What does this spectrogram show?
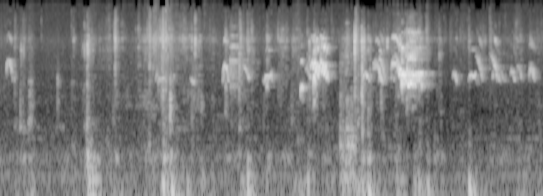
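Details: Three-week-old Easter Egger chicks at home give irregular high chirps and short trills over frequent scratching, rustling and bumping noises.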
